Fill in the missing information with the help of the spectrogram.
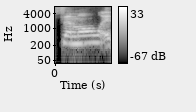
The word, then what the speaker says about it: Syml: I believe it's pronounced Syml. It's S-Y-M-L.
